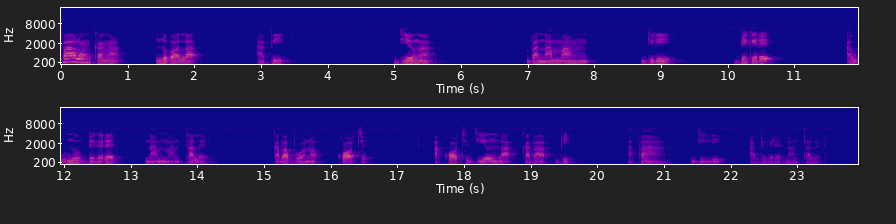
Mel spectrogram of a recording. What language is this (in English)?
Southern Dagaare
